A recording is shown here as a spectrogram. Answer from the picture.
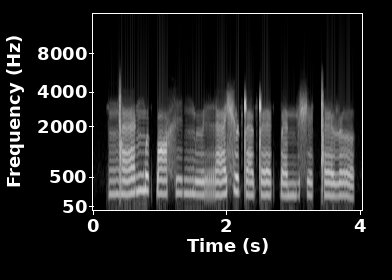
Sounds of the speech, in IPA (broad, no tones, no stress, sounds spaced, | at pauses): ŋ͡ǀ æ ŋ͡m ə k͡p ɑ x i ŋ͡m ʏ r æ ɕ ʏ ʈ æ ʈ ɛ k͡p ɛ mʲ ə ʃ e ǀ ɛ ɭ ə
